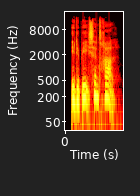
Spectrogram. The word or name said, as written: edb-central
